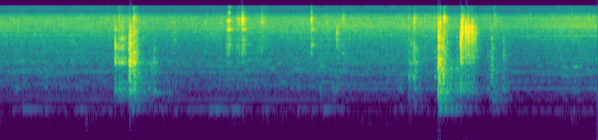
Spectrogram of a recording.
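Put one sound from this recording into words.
A screwdriver clatters onto a table.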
